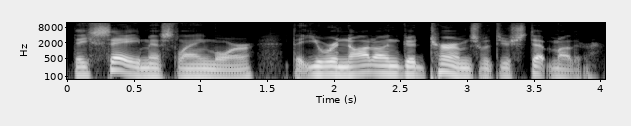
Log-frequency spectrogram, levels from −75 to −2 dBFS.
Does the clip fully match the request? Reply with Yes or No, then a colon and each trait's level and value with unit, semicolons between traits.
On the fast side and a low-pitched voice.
Yes: fast, 210 wpm; low, 105 Hz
